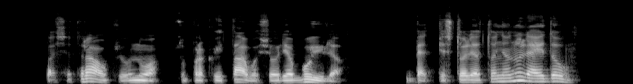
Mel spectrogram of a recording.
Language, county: Lithuanian, Utena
